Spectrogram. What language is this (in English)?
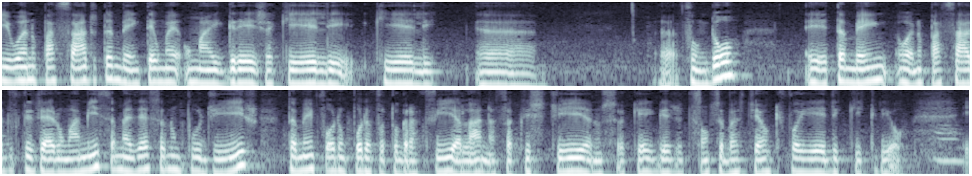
Portuguese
